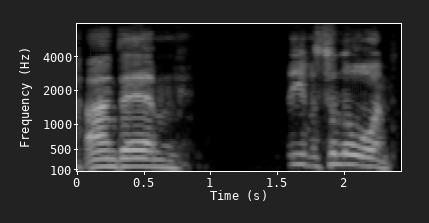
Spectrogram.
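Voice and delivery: high loud snap; hammed-up nerd yell; mock angry nerd. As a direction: yell at them to leave. Nerd snaps at player.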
